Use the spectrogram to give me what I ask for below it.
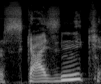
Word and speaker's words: Skyzznx: The villains are Skysnik and Ilruk. That is spelled SKYZZNX and ALRRK.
